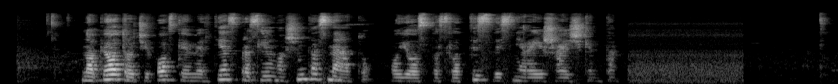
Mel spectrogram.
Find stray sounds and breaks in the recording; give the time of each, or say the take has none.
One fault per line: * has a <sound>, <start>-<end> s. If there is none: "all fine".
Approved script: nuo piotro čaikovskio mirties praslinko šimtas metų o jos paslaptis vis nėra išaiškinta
all fine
